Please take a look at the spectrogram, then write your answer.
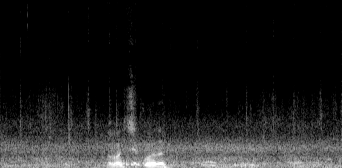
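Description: A pigeon on a rooftop coos twice in a short burst, close and fairly loud, with a voice speaking briefly over the low outdoor hum.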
